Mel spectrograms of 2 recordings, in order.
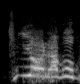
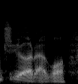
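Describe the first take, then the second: First: Loud, higher prayer shout; crying out. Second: Said in the usual way. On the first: Shown as a demonstration. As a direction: burst out calling on the Lord. (크게 부르짖는 소리) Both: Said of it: "부르짖어".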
